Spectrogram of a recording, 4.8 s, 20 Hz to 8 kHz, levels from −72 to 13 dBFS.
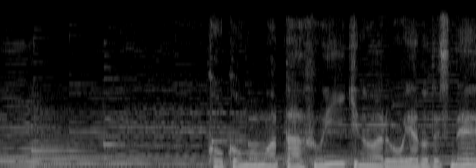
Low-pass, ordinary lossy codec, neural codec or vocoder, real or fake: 7.2 kHz; none; none; real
